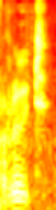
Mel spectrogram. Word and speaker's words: route: Like, this is my bus route, or route, depending on which way you want to pronounce it.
